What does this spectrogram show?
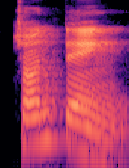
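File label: "conteng", Malay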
